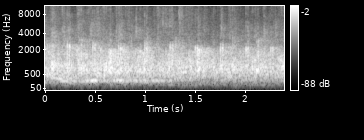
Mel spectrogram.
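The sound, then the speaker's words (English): Steady round of applause from a church audience for mothers standing on Mother's Day: dense, continuous clapping that holds an even level throughout. “And would our mothers please stand? I want to share a blessing with you, and you can give them a round of applause.”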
